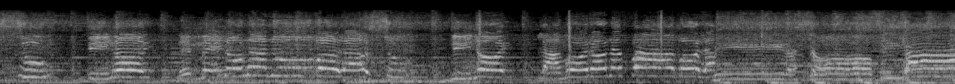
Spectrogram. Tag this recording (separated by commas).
Music, Male singing, Female singing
